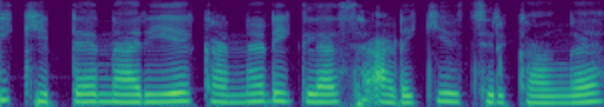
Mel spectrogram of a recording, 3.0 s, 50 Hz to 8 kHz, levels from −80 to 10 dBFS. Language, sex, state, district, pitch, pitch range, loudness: Tamil, female, Tamil Nadu, Nilgiris, 210 Hz, 205-220 Hz, -18 LUFS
